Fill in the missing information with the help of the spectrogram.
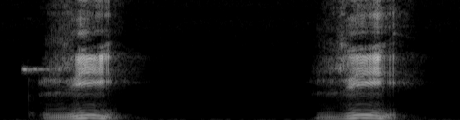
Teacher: when the ra has a zer, it'll be pronounced with an empty mouth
